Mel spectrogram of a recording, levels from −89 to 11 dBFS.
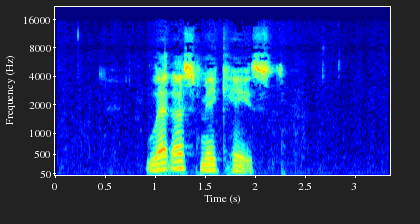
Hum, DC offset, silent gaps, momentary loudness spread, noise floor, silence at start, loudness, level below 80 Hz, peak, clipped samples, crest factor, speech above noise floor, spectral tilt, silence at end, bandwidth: none; under 0.1%; none; 15 LU; -62 dBFS; 0.95 s; -18 LUFS; -62 dBFS; -2 dBFS; under 0.1%; 20 dB; 43 dB; -3.5 dB/octave; 1.05 s; 16.5 kHz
